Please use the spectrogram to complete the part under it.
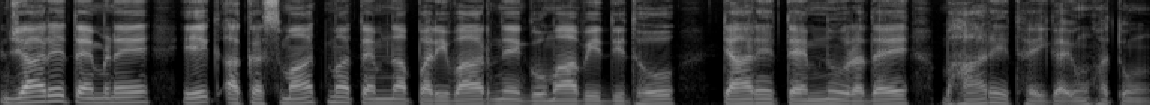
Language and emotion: Gujarati, sad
